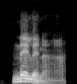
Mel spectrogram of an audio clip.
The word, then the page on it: milliner: British English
